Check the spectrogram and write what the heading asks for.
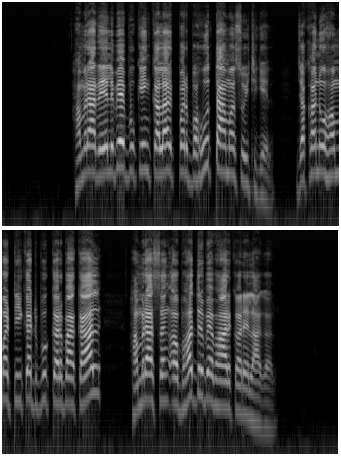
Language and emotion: Maithili, angry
